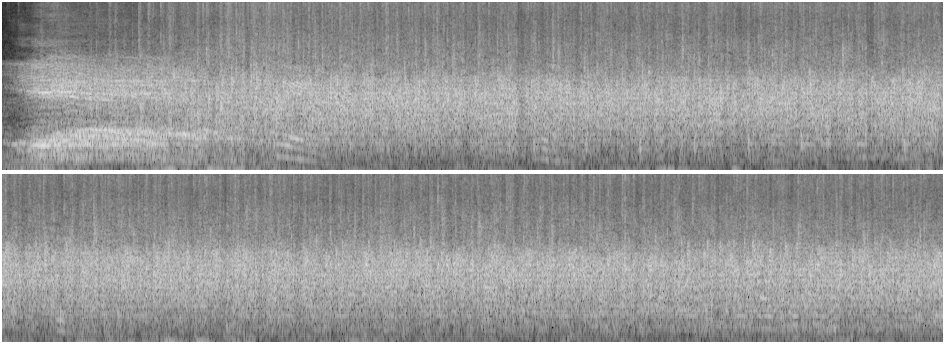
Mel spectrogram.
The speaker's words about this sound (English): The Speaker of the House, John Bercow, his family getting a lot of applause there.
